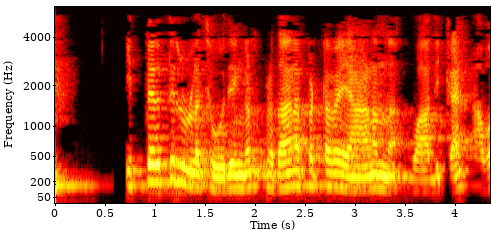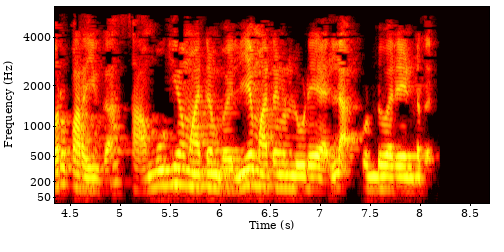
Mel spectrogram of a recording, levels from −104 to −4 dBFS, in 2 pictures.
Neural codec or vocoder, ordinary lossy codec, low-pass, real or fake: none; MP3, 24 kbps; 5.4 kHz; real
